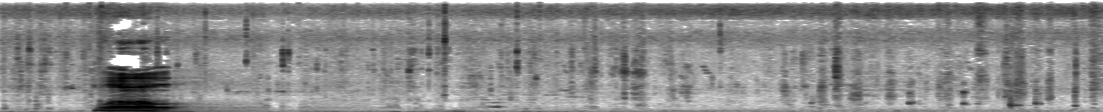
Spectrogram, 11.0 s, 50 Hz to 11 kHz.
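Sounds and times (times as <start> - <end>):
puppies squeaking: 5.3 - 11.0.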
